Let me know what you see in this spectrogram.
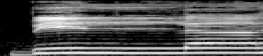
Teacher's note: Fakafa, fa dua harakat, ada alif mad asli. Billah, sebelum Allah ada baris bawah, kena baca nipis. Billah, bukan billah.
